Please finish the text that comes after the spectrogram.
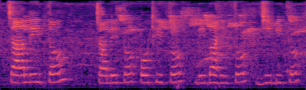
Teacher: তয়ের ওকারান্ত উচ্চারিত হবে, যদিও আমরা দেখতে পাচ্ছি বানানে ত এবং ইত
